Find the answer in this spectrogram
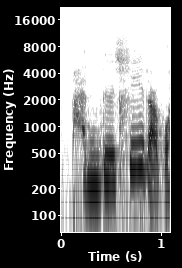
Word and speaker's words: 반듯이: 똑바로 서 있는 경우를 반드이라고 씁니다. 그리고 발음은 반드시라고 하죠.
